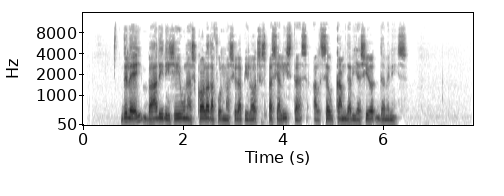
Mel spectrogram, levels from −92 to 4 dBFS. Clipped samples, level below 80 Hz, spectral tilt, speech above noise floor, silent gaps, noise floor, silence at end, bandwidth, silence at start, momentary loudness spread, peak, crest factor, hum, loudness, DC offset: under 0.1%; -66 dBFS; -4.5 dB/octave; 51 dB; none; -72 dBFS; 1.35 s; 11 kHz; 0.75 s; 9 LU; -2 dBFS; 20 dB; none; -22 LUFS; under 0.1%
